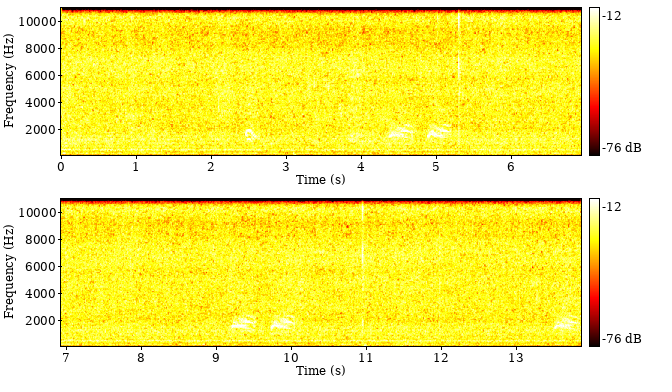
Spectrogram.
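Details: Constant deep buzzing of many honey bees from a long-established hive cut out of house siding. The hum stays level across the whole stretch, with faint short chirping calls overhead at intervals.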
